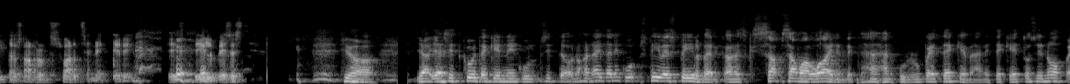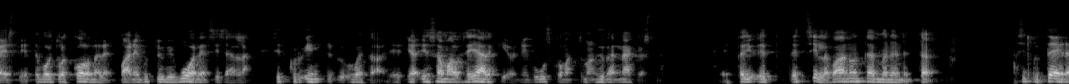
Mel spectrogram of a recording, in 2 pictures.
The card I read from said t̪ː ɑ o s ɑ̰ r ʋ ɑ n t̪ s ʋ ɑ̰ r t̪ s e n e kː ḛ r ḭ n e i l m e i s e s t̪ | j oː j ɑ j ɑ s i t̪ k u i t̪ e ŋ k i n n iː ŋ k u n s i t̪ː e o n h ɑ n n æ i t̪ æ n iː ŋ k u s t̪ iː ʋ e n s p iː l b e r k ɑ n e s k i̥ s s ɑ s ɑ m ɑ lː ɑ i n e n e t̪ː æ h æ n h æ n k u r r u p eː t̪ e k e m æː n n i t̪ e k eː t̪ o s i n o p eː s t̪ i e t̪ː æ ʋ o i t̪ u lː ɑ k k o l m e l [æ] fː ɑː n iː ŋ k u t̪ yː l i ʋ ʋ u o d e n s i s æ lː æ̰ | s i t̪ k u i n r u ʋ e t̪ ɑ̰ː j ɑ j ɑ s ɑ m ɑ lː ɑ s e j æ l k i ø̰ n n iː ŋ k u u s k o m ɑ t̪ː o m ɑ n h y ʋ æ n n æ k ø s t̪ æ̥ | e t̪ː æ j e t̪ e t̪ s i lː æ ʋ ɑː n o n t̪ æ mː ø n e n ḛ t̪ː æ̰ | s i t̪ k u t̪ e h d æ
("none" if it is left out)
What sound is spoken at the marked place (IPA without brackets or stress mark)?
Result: e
